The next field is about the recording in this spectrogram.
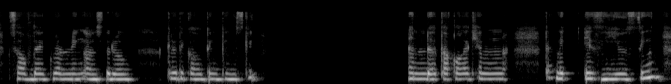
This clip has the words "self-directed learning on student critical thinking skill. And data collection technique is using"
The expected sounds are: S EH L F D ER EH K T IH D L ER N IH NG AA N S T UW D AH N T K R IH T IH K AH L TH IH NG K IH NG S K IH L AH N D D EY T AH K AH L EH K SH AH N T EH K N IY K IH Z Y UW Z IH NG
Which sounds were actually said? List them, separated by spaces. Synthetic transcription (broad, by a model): S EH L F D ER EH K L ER N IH NG AA N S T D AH K R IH T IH K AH L T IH NG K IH NG S K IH N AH N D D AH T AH K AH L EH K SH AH N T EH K N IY K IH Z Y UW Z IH NG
